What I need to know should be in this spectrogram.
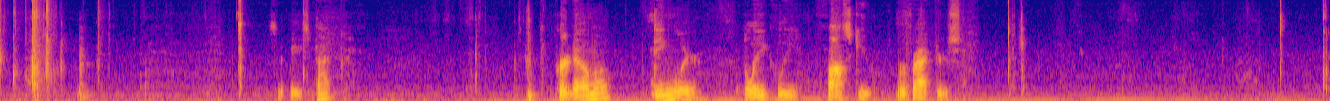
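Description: Trading cards slide and flick against each other in a hand.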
